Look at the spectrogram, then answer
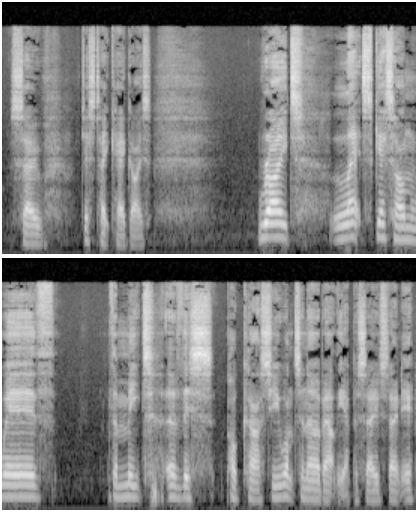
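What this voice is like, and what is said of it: Nasal, congested, sniffly voice. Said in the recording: “if I sound a bit nasal ... I've got a cold ... apologies if I sound sniffly or bunged up”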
